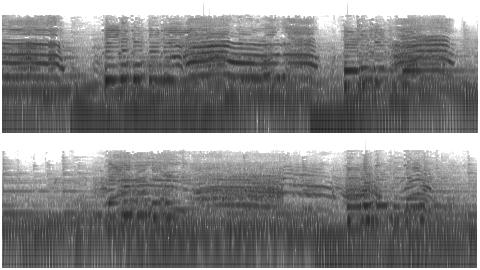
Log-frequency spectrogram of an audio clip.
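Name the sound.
woman crying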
